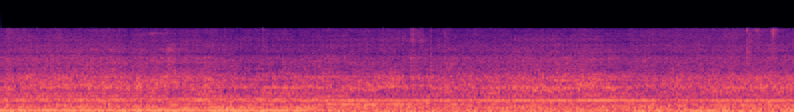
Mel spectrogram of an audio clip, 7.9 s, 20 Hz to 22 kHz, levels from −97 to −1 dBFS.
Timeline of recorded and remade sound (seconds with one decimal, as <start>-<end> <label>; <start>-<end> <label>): 0.0-1.7 recorded; 1.7-4.4 remade; 4.4-5.1 recorded; 5.1-6.7 remade; 6.7-7.9 recorded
